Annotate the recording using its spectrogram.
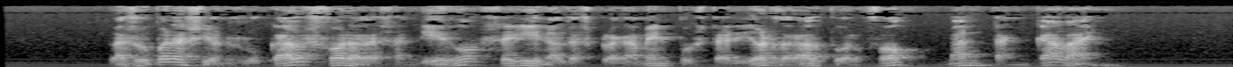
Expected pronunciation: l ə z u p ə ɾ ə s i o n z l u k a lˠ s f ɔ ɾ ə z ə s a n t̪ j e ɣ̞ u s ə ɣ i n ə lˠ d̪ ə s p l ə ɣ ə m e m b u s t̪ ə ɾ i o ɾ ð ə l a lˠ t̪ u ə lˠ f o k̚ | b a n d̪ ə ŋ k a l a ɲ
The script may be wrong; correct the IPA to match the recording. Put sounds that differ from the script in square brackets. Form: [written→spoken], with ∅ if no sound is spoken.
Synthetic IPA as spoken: l ə z u p ə ɾ ə s i o n z l u k a lˠ s f ɔ ɾ ə [z→ð] ə s a n [t̪→d̪] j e ɣ̞ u s ə ɣ i n ə lˠ d̪ ə s p l ə ɣ ə m e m [b→p] u s t̪ ə ɾ i o ɾ ð ə l a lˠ t̪ u ə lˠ f [o→ɔ] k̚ | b a n [d̪→t̪] ə ŋ k a l a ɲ

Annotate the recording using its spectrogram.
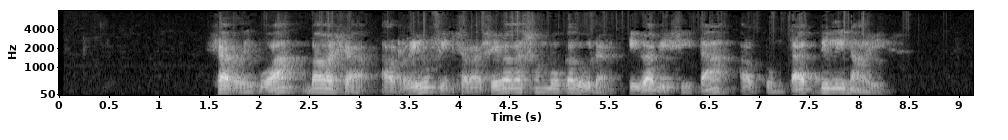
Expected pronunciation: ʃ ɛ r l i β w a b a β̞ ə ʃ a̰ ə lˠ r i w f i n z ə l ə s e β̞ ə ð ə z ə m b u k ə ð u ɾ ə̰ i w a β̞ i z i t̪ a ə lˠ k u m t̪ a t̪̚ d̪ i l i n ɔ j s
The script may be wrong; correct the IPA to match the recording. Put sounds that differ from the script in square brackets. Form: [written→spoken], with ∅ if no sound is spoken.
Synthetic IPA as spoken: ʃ [ɛ→a] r l i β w a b a β̞ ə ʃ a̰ ə lˠ r i w f i n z ə l ə s e β̞ ə ð ə z ə m b u k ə ð u ɾ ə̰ i [w→β] a β̞ i z i t̪ a ə lˠ k u m t̪ a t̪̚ d̪ i l i n ɔ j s

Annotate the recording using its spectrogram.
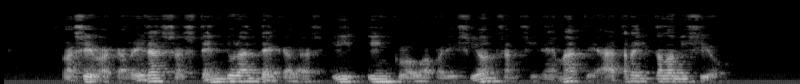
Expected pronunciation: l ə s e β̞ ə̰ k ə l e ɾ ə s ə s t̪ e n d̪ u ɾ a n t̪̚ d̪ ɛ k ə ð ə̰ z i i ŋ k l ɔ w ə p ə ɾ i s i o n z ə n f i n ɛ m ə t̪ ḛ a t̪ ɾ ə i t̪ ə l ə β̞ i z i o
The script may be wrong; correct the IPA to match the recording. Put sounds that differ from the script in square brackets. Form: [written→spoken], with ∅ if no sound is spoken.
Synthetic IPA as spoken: l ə s e β̞ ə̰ k ə [l→r] e ɾ ə s ə s t̪ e n d̪ u ɾ a n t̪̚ d̪ ɛ k ə ð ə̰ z i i ŋ k l ɔ w ə p ə ɾ i s i o n z ə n [f→s] i n ɛ m ə t̪ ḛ a t̪ ɾ ə i t̪ ə l ə β̞ i z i o

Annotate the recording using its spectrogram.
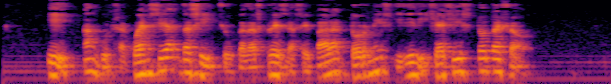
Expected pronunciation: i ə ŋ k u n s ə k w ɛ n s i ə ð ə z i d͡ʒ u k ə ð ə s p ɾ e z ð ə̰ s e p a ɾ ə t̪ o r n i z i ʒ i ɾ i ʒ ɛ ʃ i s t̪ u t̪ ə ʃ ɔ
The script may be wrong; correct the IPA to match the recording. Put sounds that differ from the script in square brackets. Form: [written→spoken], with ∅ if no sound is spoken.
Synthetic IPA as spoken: i ə ŋ k u n s ə k w ɛ n s i ə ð ə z i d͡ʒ u k ə ð ə s p ɾ e z ð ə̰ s e p a ɾ ə t̪ o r n i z i [ʒ→ð] i ɾ i ʒ ɛ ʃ i s t̪ [u→o] t̪ ə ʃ ɔ

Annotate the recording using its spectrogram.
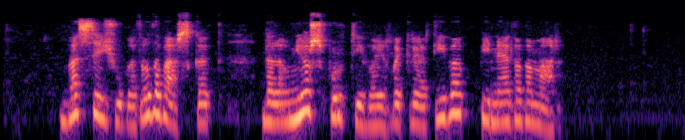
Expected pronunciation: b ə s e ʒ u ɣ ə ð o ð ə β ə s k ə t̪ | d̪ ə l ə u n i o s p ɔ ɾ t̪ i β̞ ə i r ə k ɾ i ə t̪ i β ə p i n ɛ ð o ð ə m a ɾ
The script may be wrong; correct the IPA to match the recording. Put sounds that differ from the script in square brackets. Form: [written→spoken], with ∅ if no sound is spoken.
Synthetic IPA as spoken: b [ə→a] s e ʒ u ɣ ə ð o ð ə β [ə→a] s k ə t̪ | d̪ ə l ə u n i o s p [ɔ→u] ɾ t̪ i β̞ ə i r ə k ɾ [i→e] ə t̪ i β ə p i n ɛ ð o ð ə m a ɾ

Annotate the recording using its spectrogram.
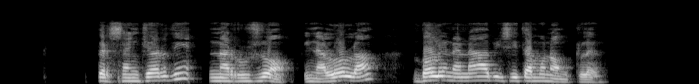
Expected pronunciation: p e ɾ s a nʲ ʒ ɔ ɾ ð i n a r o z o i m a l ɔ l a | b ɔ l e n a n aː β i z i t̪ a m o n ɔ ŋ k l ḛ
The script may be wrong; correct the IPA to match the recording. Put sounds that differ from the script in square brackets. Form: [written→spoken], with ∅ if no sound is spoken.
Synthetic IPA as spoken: p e ɾ s a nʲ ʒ ɔ ɾ ð i n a r [o→u] z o i [m→n] a l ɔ l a | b ɔ l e n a n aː β i z i t̪ a m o n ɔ ŋ k l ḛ

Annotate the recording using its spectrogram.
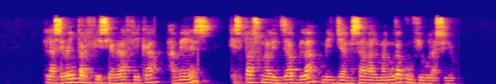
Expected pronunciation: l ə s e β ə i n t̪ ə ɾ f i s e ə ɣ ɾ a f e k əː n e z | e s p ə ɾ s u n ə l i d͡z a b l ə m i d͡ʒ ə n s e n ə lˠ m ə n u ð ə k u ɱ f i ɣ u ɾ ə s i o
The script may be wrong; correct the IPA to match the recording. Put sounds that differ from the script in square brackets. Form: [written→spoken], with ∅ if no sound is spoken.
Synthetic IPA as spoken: l ə s e β ə i n t̪ ə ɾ f i s [e→i] ə ɣ ɾ a f [e→i] k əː [n→m] e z | e s p ə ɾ s u n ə l i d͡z a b l ə m i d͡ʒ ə n s [e→a] n ə lˠ m ə n u ð ə k u ɱ f i ɣ u ɾ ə s i o

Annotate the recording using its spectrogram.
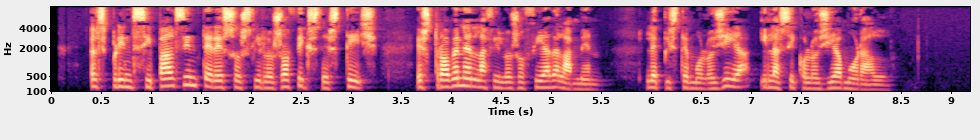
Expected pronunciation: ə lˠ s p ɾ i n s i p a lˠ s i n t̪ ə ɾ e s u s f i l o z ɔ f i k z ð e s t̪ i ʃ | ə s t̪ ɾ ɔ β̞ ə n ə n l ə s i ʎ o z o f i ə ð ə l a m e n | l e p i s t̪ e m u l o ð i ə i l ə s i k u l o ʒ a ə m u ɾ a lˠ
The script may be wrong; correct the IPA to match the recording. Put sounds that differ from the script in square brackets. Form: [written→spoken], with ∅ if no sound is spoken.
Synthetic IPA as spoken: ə lˠ s p ɾ i n s i p a lˠ [s→z] i n t̪ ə ɾ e s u s f i l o z ɔ f i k z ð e s t̪ i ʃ | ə s t̪ ɾ ɔ β̞ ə n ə n l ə [s→f] i [ʎ→l] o z o f i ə ð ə l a m e n | l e p i s t̪ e m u l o [ð→ʒ] i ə i l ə s i k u l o ʒ [a→i] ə m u ɾ a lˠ

